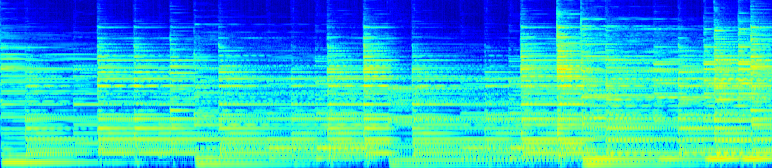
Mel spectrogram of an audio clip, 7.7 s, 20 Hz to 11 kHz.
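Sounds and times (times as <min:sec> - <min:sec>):
UK garage house piano loop in G minor: 0:00.0 - 0:07.7.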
